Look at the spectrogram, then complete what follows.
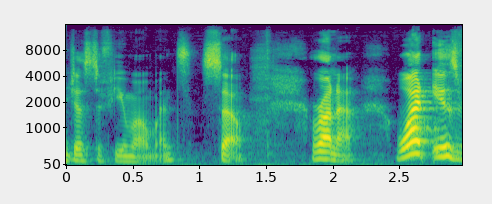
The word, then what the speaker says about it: Runnah: a few moments so Runa what is Runa well essentially it is the Massachusetts spelling of Runner because this is how we pronounce things in Massachusetts we drop the r and thus you get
